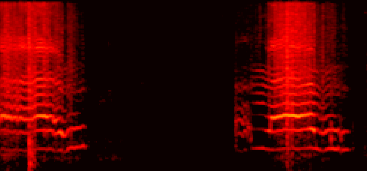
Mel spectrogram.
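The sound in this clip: Baby fussing and crying: two loud, wavering wails separated by a quieter stretch of soft whimpering.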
